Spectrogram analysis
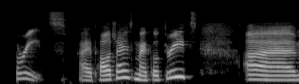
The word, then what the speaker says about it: Threets: honor to welcome Michael thets so how did I say your last name wrong uh Michael threatz threats I apologize Michael threats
